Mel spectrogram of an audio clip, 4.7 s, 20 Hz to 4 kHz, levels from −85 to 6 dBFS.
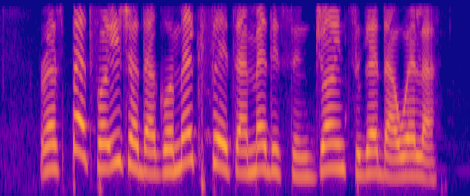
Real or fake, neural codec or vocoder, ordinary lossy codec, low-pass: real; none; none; 3.6 kHz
